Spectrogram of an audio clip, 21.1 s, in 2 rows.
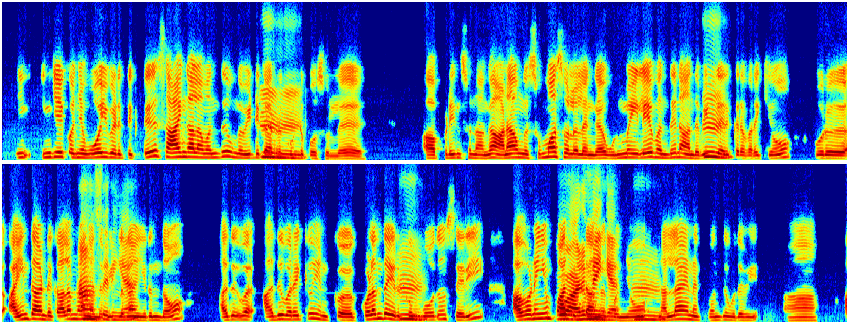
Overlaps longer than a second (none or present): present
